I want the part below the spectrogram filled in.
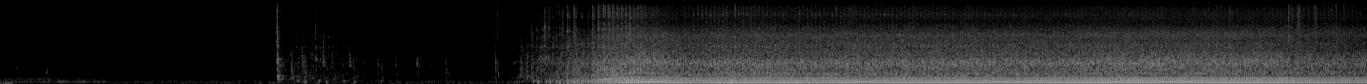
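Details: Six-year-old Troy-Bilt mower that wouldn't start, after draining water from the fuel and flipping the blade: catches after a few pulls and settles into a smooth, even drone, running healthy.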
